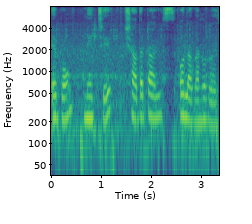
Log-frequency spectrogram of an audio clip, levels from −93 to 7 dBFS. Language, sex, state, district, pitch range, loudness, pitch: Bengali, female, Tripura, West Tripura, 210-230 Hz, -16 LUFS, 225 Hz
